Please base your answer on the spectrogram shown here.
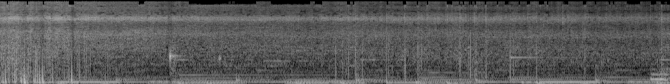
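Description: Oil and chutney sizzle steadily on a hot tava while pav cooks, with a loud, continuous frying hiss and occasional scraping stir sounds close by.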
